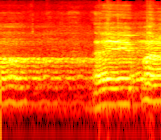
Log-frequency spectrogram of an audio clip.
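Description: A man's voice chanting through a microphone and loudspeakers in long held notes with a wavering pitch, falling softer and then starting a new, louder phrase a little past a second in.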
